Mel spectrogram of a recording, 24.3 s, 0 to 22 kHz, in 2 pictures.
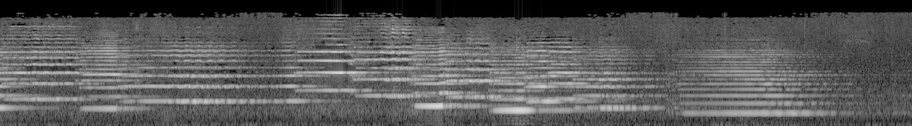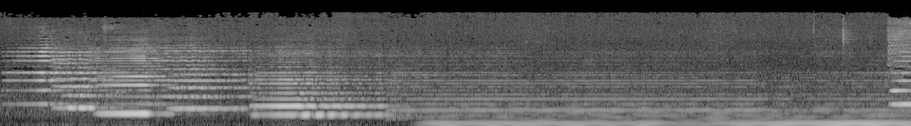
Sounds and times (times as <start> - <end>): Cello: 0.0 - 24.3
Violin, fiddle: 0.0 - 24.3.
